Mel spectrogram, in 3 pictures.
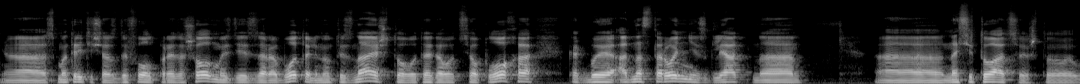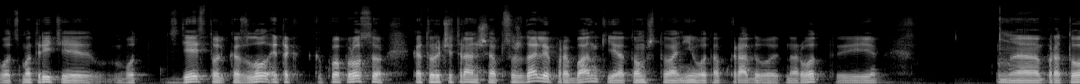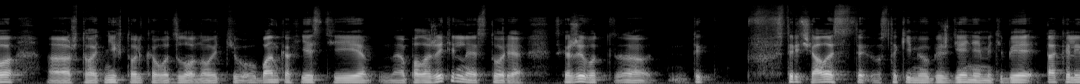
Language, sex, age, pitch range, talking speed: Russian, male, 20-39, 90-105 Hz, 135 wpm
